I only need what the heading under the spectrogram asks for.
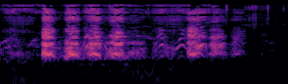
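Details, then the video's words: Siberian Husky household walk in cool winter wind around Ubon, Thailand, visiting neighbouring dogs; a quick run of four sharp barks, a short wavering whine, then two more barks fading out. "Woof pack walking 🐶 เดินเล่นรับลมหนาวกับไซบีเรียนฮัสกี้บ้านแคนดี้"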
